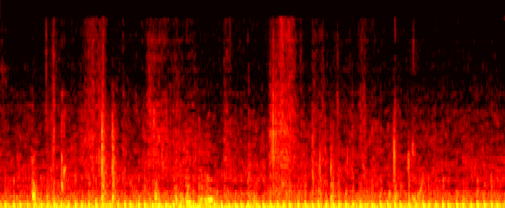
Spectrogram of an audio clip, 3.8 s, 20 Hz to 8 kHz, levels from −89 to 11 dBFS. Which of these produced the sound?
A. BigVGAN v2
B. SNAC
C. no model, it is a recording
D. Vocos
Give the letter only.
D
